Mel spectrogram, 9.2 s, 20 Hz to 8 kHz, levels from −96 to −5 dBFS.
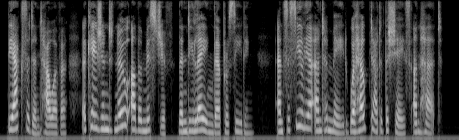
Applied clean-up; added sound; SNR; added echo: none; none; none; none.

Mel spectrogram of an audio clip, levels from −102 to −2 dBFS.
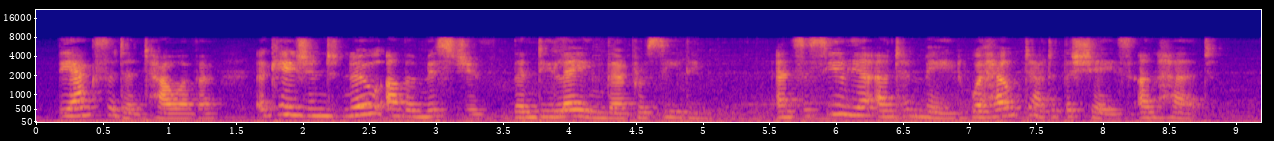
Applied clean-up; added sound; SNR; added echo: none; Engine / Vehicle; 19 dB; reverberation time 0.2 s.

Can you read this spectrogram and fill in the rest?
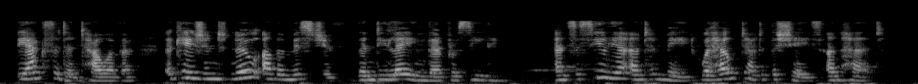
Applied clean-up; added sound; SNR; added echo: classical method WPE with log-MMSE.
